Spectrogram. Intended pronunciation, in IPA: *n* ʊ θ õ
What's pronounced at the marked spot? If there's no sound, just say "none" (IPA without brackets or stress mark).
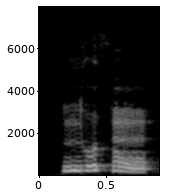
ɲ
